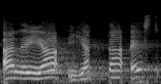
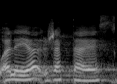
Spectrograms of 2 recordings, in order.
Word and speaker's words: Alea jacta est: La bonne réponse était Alea jacta est ou Alea jacta est, comme le prononcent certains, mais on me dit qu'en latin, on prononce jacta.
